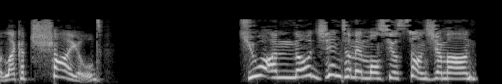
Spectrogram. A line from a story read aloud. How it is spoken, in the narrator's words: Celine said loudly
